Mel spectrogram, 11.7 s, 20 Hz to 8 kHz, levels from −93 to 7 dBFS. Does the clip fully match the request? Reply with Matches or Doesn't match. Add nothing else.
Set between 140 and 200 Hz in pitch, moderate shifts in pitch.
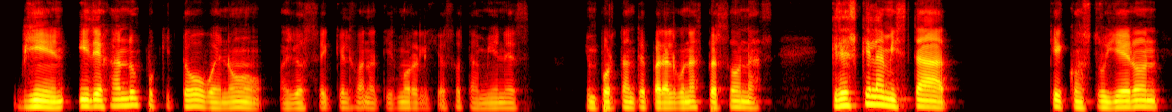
Doesn't match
